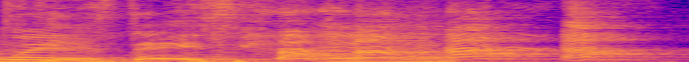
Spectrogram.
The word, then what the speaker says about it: Wednesday: You must get paid on Wednesdays. You get paid on Wednesday? The Marie, I gotta play your video. The D is silent.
